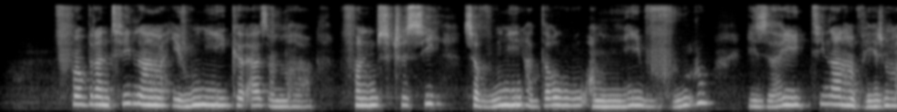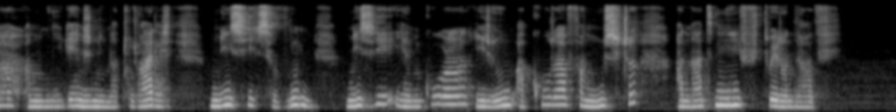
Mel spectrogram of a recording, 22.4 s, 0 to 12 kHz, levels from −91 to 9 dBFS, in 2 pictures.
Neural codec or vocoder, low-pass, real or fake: autoencoder, 22.05 kHz, a latent of 192 numbers a frame, VITS, trained on one speaker; 9.9 kHz; fake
